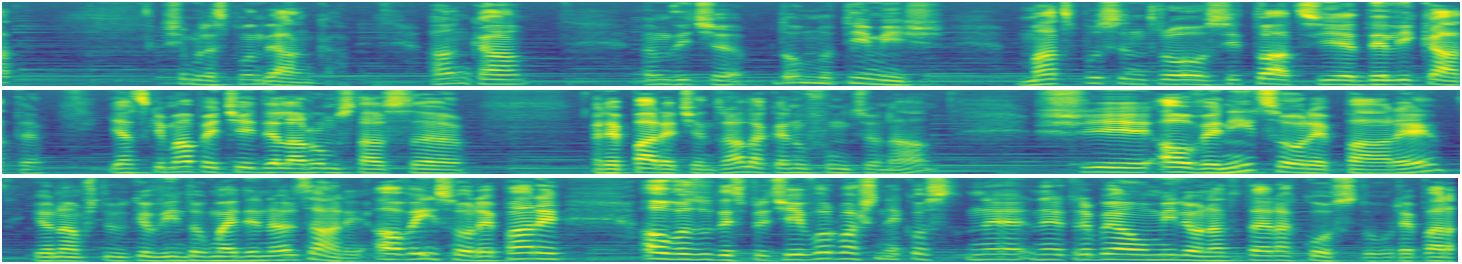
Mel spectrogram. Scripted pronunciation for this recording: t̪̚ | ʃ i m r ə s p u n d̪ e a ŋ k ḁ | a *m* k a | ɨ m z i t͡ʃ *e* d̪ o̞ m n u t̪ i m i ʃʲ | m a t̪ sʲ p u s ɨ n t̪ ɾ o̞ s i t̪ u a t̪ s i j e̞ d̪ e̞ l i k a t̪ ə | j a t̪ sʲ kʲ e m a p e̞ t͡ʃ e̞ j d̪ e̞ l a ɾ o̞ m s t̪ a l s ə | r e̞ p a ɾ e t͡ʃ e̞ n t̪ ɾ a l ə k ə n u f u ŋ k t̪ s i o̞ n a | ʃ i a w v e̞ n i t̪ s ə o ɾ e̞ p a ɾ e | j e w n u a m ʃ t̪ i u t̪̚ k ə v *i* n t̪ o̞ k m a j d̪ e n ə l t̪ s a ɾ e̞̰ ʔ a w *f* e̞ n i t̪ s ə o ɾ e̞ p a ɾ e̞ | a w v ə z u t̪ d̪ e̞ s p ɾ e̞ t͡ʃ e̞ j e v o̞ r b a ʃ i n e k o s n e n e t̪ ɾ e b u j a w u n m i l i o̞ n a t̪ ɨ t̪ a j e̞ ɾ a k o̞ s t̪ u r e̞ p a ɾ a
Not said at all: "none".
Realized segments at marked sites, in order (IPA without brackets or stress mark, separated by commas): ŋ, e, i, v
